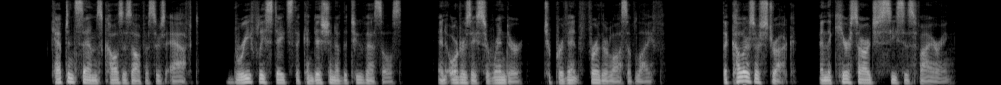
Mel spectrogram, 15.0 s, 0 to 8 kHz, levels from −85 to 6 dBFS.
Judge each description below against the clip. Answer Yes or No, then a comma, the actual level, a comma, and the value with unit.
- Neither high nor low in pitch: No, very low, 95 Hz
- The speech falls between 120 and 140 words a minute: Yes, slow, 135 wpm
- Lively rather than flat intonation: No, average, 2.9 semitones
